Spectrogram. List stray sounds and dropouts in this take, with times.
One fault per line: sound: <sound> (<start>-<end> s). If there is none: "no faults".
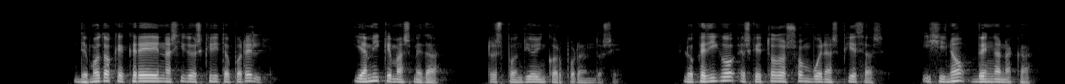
no faults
